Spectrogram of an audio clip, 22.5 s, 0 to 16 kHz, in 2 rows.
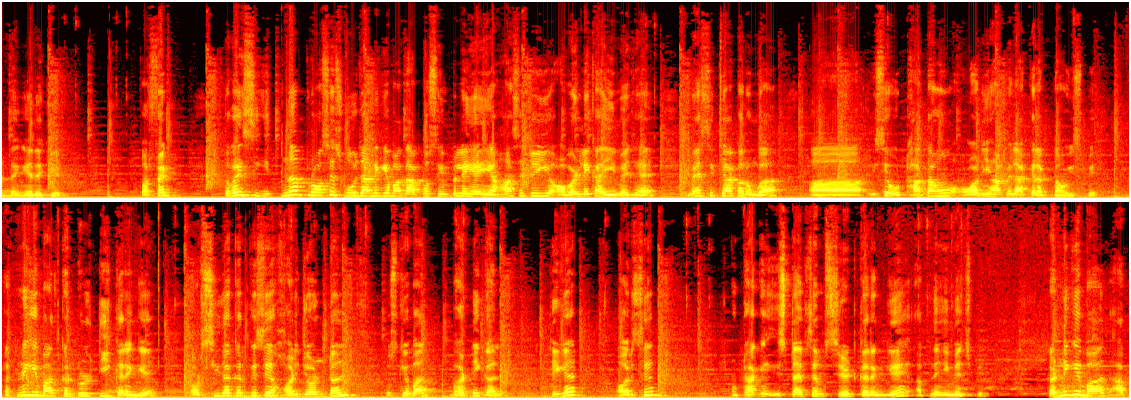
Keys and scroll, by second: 3.1 ctrl+-, 12.5 ctrl+t.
